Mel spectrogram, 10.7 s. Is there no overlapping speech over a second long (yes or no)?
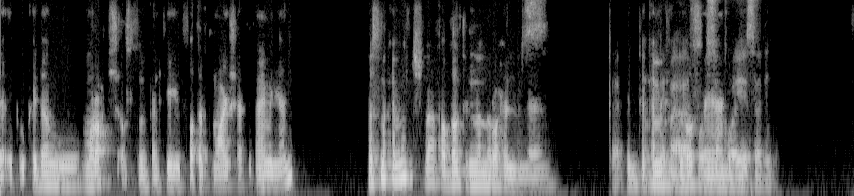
no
